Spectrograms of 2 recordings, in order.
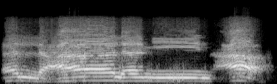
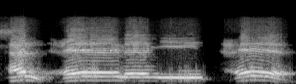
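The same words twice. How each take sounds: First: Slow chanted "Al-Alameen" with open long AA; correct alif. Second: Slow drawn "Al-Alameen" with AA turned to EH; imala mistake. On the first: Teacher showing what should be said, correct alif. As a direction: draw out "Alameen" with a clear "ah" vowel. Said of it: "So instead of saying". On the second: Teacher showing what they will say, imala mistake. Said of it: "So this is imala". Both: Shown as a demonstration.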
